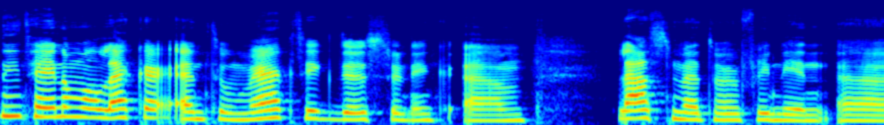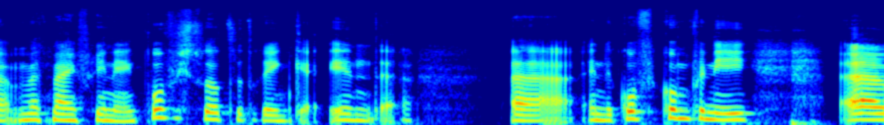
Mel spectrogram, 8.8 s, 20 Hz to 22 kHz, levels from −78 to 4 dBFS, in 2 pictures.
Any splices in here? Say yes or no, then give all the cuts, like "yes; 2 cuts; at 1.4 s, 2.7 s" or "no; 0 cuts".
no; 0 cuts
